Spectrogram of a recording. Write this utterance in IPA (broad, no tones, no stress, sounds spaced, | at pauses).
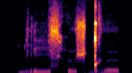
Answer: b r iː s h ɨː ʃ ɡ͡ǃ ɘː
